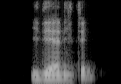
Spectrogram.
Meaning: 1. ideality (quality or state of being ideal) 2. idealism
- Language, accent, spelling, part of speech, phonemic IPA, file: French, France, idéalité, noun, /i.de.a.li.te/, LL-Q150 (fra)-idéalité.wav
